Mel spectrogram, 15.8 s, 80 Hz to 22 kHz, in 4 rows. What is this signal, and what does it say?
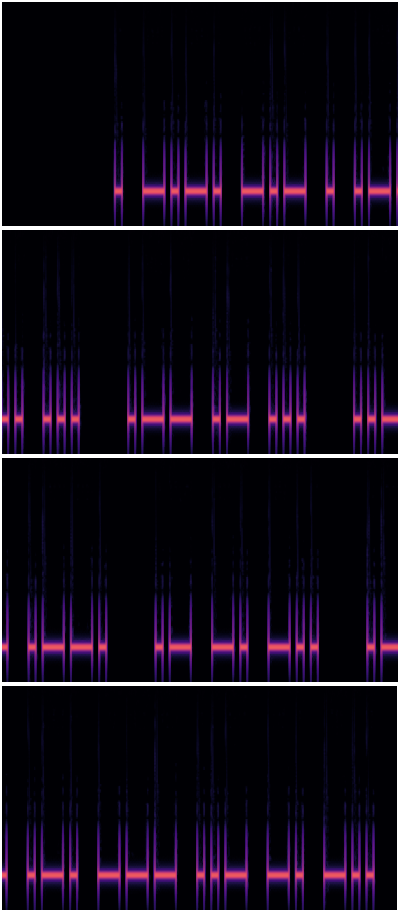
Morse code, heard as a keyed tone, about 17 wpm, 700 Hz. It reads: ECKELS WAS UP AND AROUND
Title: A Sound Of Thunder 17wpm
